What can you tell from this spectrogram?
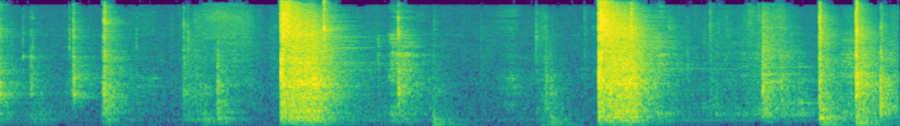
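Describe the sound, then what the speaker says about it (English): Hammer driving nails into a wooden bracing board on a workbench with angled supports: a series of sharp, close wooden knocks in uneven bursts, with some louder heavy strikes between lighter taps. "Nail it down. And then I can nail this to this"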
